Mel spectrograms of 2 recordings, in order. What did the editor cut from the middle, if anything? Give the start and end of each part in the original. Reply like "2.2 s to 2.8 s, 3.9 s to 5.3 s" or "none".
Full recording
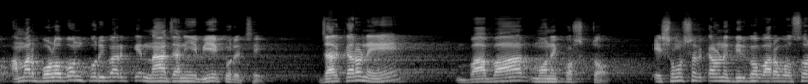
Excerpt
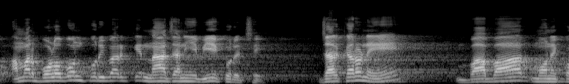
none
